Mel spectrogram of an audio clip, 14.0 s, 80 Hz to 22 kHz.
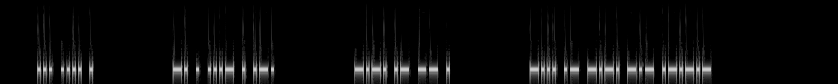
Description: Morse code, heard as a keyed tone, about 25 wpm, 700 Hz. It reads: SHE NEVER CAME BACK.
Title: 4x Word-Spacing - Sentences from Top 300 Words - 25wpm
